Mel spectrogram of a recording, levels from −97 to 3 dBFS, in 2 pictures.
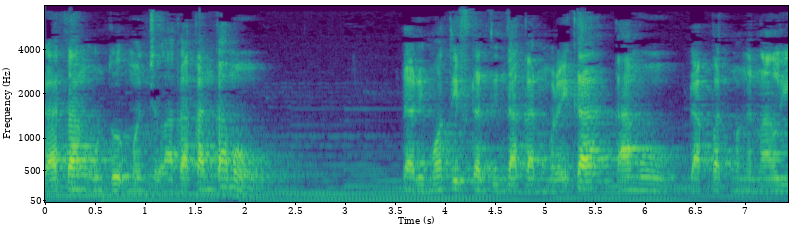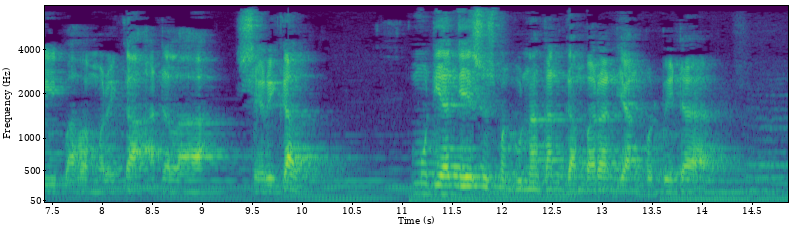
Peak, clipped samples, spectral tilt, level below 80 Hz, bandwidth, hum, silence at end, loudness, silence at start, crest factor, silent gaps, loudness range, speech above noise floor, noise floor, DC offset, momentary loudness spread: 0 dBFS; under 0.1%; -3 dB/octave; -42 dBFS; 8 kHz; none; 0 s; -18 LUFS; 0 s; 20 dB; none; 3 LU; 21 dB; -39 dBFS; under 0.1%; 21 LU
